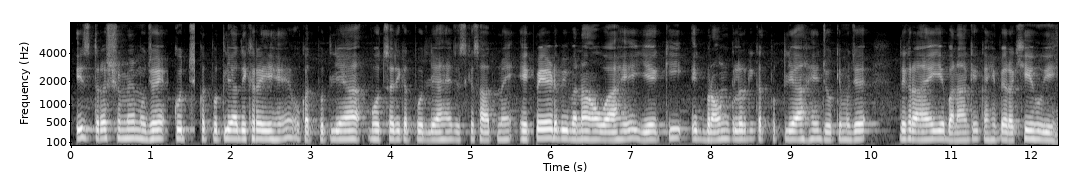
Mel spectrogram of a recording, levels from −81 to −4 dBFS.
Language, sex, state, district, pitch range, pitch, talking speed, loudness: Hindi, male, Maharashtra, Dhule, 145-155 Hz, 150 Hz, 225 wpm, -15 LUFS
